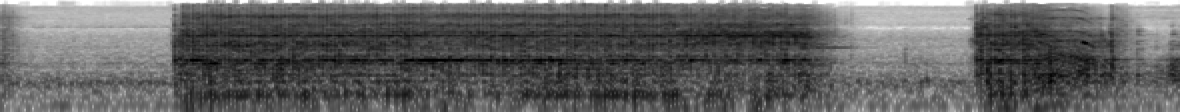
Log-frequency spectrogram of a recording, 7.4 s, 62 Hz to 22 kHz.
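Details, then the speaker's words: 2011 Camaro SS differential during 3.91 ring and pinion swap: impact wrench rattles steadily about four seconds then a short burst, tempo changing to a solid hit as the part seats; races seated, normal. "And once you hear it change tempo to like a really solid hit, that's how you know she ain't moving no more."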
